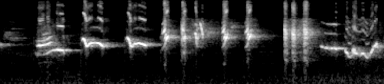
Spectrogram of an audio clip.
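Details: Leafbird song played as therapy for young birds: a string of loud whistled and sharp chirping notes, about two per second, ending in a warbled twittering phrase.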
